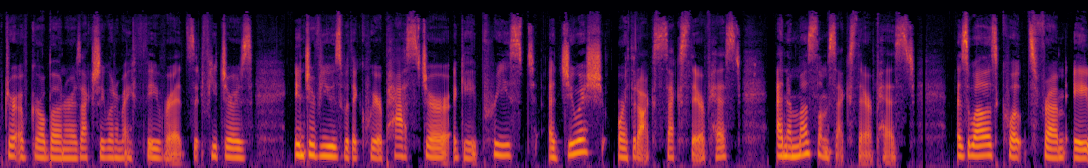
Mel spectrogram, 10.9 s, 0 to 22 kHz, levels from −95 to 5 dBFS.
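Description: A brief, fairly quiet squeak-like blip cuts in at 9.22 to 9.27 s, between "sex therapist" and "as well". It is a corrupt frame decoded: damaged bits in a few compressed frames were played anyway, misplacing energy across frequencies for that span.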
